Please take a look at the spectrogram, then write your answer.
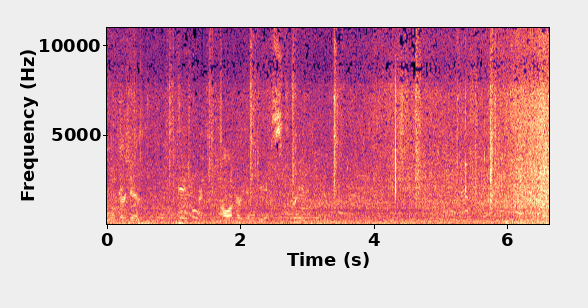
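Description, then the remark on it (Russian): Steady roar of ocean waves washing in at a beach surf spot where surfers wait for and try to catch the waves, with wind buffeting the microphone and a faint voice speaking briefly in the background. “Тут важно занять стратегическую позицию, чтобы волна к тебе шла.”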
